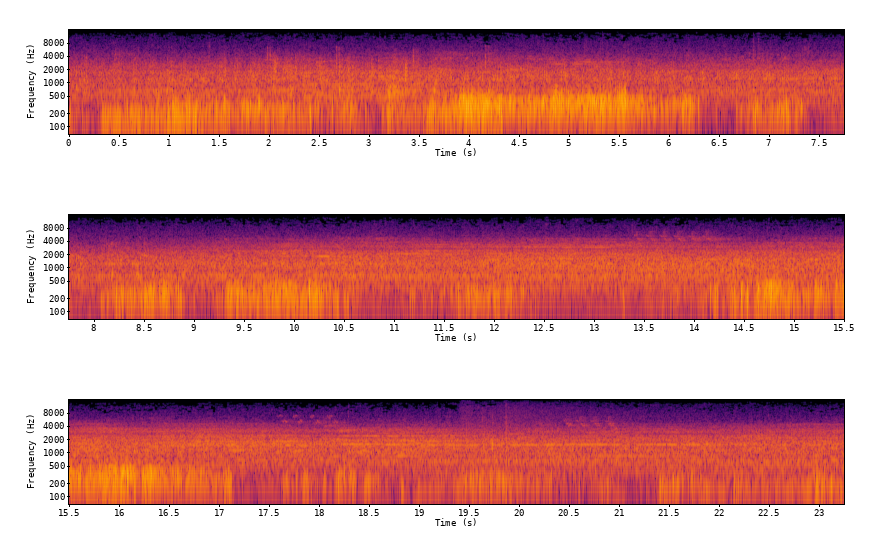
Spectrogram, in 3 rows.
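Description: Indian Railways WDP4D diesel locomotive's two-stroke EMD engine running as it hauls an express train slowly toward the microphone. Wind buffets the microphone in irregular low gusts.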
